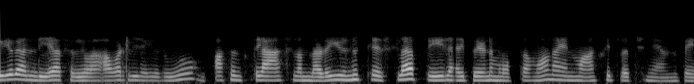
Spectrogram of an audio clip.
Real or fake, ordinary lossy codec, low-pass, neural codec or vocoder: fake; none; 3.6 kHz; codec, 16 kHz in and 24 kHz out, 0.6 kbps, FocalCodec, streaming, 2048 codes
